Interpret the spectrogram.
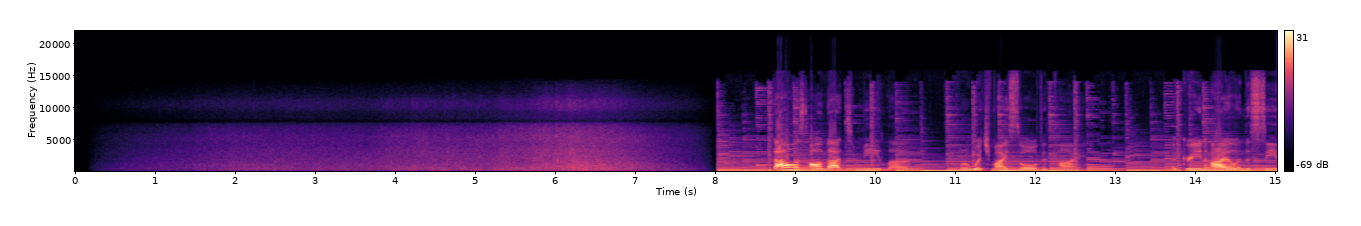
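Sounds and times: ocean surf on beach: 0.2 - 8.0.

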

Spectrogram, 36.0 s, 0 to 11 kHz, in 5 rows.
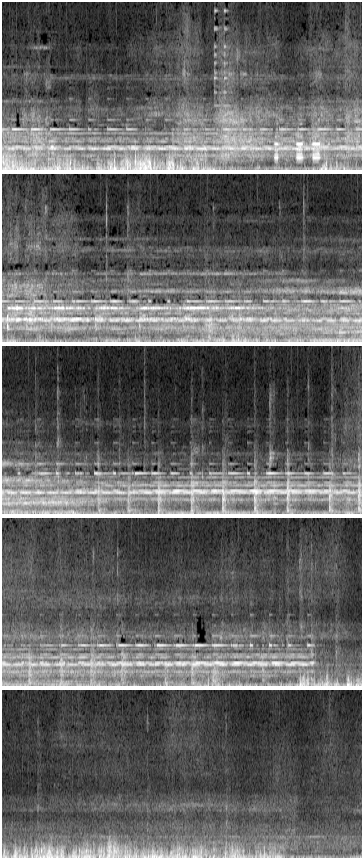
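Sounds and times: electronic crossing bells ringing: 0.0 - 27.9
light rail train passing: 0.0 - 36.0.

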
